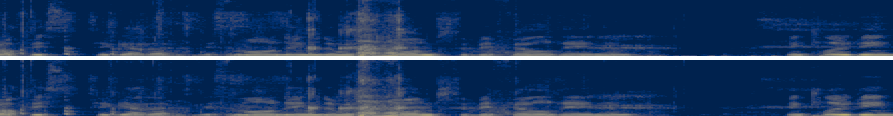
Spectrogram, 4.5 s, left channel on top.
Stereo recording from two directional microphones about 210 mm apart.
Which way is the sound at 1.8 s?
15° right (ahead or behind).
